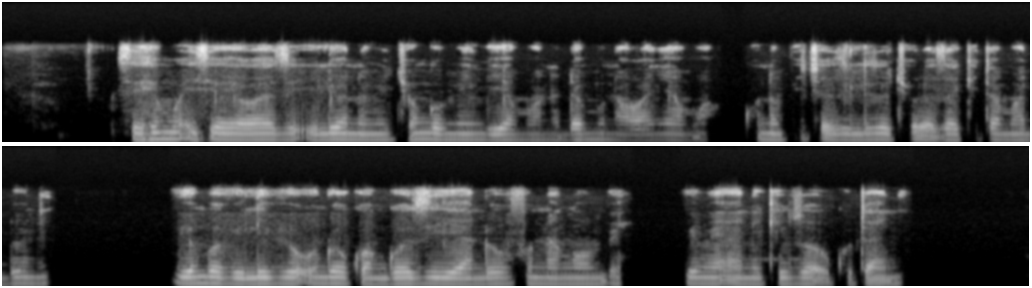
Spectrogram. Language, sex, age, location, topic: Swahili, male, 18-24, Nairobi, finance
